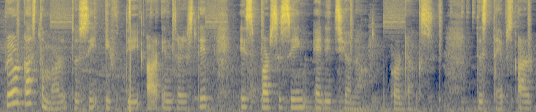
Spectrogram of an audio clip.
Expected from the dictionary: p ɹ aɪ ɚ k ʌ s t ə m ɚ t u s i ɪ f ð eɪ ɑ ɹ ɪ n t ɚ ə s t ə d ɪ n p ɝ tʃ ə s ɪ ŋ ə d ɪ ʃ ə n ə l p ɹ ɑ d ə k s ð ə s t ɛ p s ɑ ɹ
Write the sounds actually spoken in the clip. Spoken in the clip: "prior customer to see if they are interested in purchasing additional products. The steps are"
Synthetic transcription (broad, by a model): p ɹ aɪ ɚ k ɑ s t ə m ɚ t u s i ɪ f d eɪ ɑ ɹ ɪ n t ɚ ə s t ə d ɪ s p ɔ s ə s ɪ ŋ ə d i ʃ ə n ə l p ɹ ɑ d ə k s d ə s t ɛ p s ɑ ɹ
